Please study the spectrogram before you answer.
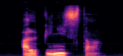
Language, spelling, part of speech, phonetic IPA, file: Polish, alpinista, noun, [ˌalpʲĩˈɲista], Pl-alpinista.ogg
